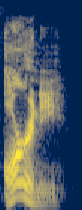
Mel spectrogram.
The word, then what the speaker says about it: Areni: Arni, A-R-E-N-I, that's real easy to say.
